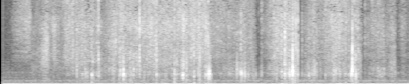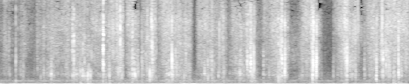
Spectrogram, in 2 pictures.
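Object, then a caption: Denim shorts. Long white acrylic nails scratch and rub worn, soft black distressed denim jean shorts around the waistband and pocket. The result is a steady run of dry, scratchy fabric strokes and brushy crinkles over a constant low hum.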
